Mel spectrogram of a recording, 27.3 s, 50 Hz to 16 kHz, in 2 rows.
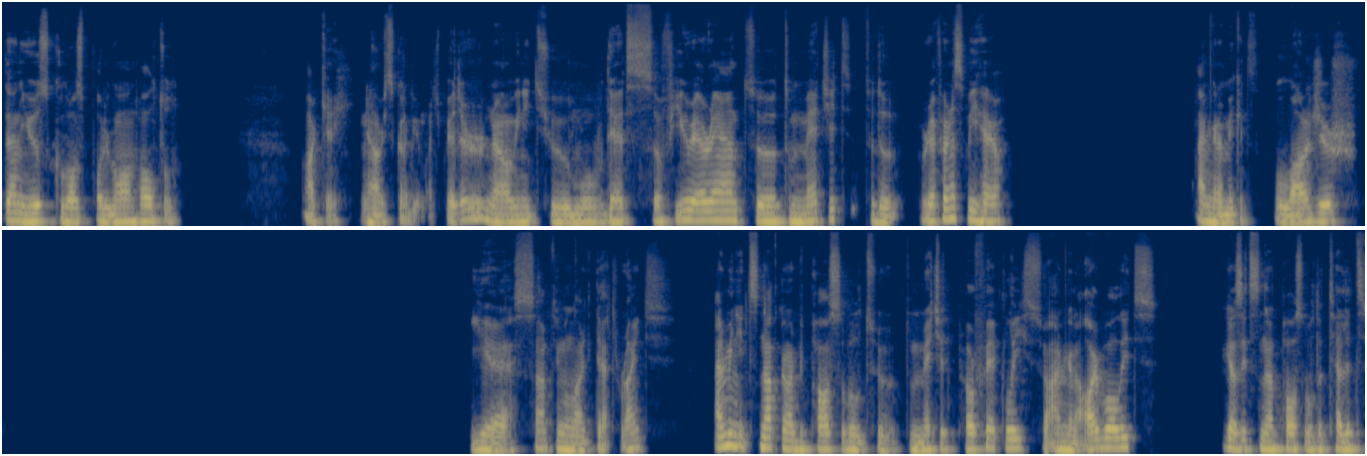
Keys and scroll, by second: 4.1 4, 4.4 e, 6.2 e, 11.7 t, 12.9 e.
